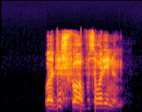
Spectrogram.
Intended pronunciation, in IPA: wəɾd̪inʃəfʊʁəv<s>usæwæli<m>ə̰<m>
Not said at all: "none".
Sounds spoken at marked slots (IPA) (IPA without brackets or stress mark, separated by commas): f, n, m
